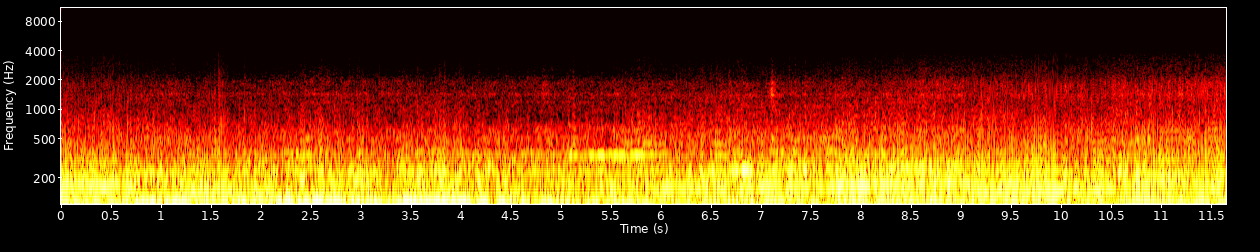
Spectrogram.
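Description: Opel Commodore A race car's straight-six engine running hard at racing speed, heard loud and low from inside the cabin, with a brief dip in loudness near the middle.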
